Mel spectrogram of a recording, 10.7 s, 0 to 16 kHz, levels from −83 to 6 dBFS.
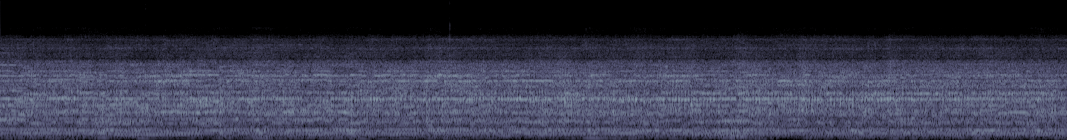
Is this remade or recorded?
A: remade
